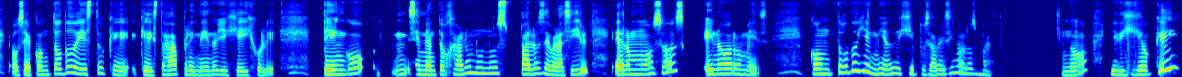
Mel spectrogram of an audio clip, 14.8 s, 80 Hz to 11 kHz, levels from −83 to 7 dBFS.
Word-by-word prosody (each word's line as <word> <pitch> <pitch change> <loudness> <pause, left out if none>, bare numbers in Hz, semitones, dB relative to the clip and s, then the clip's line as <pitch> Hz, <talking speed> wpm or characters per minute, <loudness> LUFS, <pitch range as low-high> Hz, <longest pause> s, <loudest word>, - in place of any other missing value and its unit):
o - - -2
sea, - - +3
con 185 0 -3
todo 215 +6 0
esto 230 +2 +1
que 175 -5 -4
que 175 - 0
estaba 185 +3 +1
aprendiendo, 180 -3 -3
yo 185 - -5
dije: 170 -1 -3
"Híjole", 165 -1 -7 0.6
tengo 195 +4 +3 0.5
se 200 - +9
me 190 -1 0
antojaron 195 +6 -2
unos 240 0 +3
palos 205 +2 +3
de 215 -3 0
Brasil 180 +2 +1 0.3
hermosos, 200 - +3 0.2
enormes, 205 -1 +1 0.5
con 210 0 +1
todo 275 - -1
y 335 -1 +2
el 295 - +1
miedo 210 -1 -3
dije: 225 -2 -6
"Pues, 185 -1 -9
a 170 - -3
ver 195 0 -6
si 245 - -7
no 270 +1 -6
los 220 -2 -8
mato", 190 -4 -14 0.7
¿no?, 170 - -5 0.3
y 190 - -3
dije: 180 +1 -3
"Okey, 320 - +4
200 Hz, 160 wpm, -26 LUFS, 185-225 Hz, 0.7 s, se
